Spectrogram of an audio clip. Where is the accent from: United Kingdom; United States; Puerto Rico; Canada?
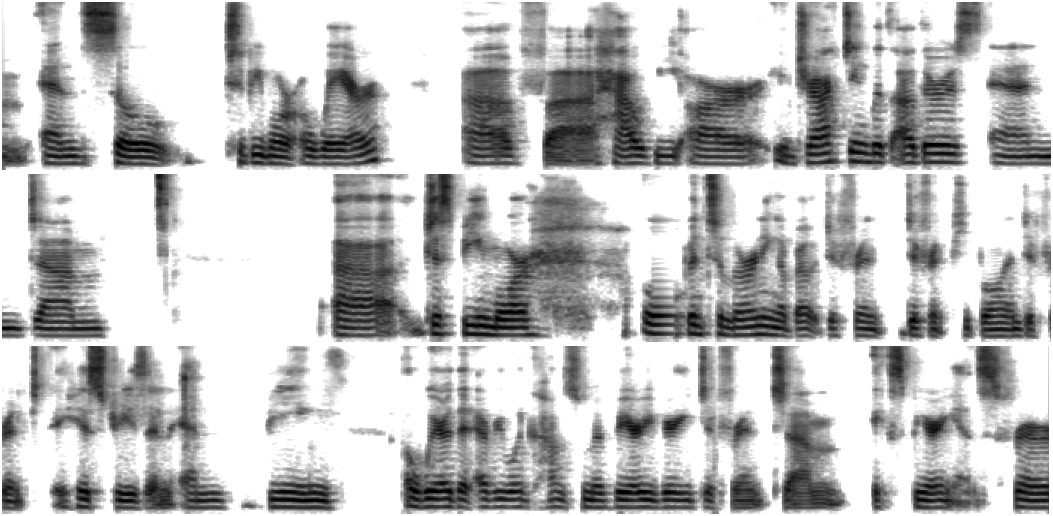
Canada; I have not from the Middle East. I was born and raised in Canada. My parents are of South Asian descent.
